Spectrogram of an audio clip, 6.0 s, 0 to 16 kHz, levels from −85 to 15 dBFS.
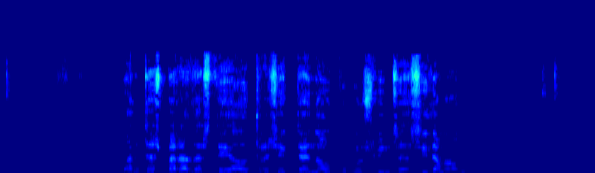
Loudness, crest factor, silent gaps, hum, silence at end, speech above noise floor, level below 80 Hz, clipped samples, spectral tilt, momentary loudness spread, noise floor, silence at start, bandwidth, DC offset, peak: -52 LUFS; 26 dB; 0.24-0.44 s, 4.82-5.42 s; none; 0.35 s; over 34 dB; under -90 dBFS; under 0.1%; 2.5 dB/octave; 14 LU; under -90 dBFS; 0.05 s; 11.5 kHz; under 0.1%; -32 dBFS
